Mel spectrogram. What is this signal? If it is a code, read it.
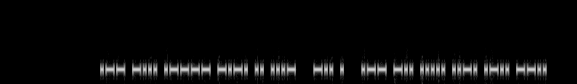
Morse code, heard as a keyed tone, about 41 wpm, 690 Hz. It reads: WB1CIV DE WD5FLZ
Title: USA Callsign DE Callsign - 6 Characters - 45wpm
